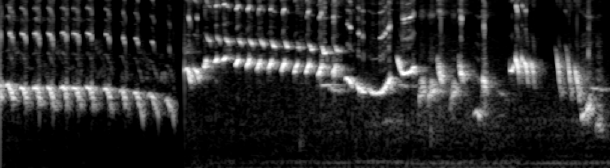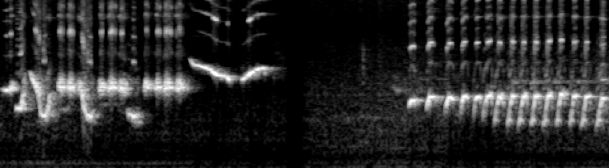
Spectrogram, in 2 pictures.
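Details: White-rumped shama fighter-style lure to provoke rival replies: a descending whistled tone, then a dense jumble of harsh squawky notes and warbles, a brief silence, and a rapid buzzy trill closing.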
